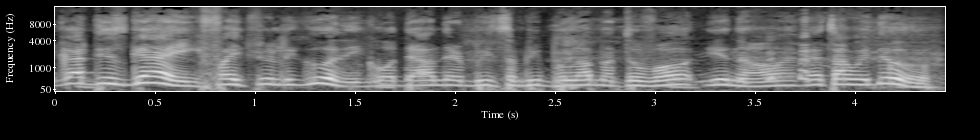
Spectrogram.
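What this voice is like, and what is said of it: Vague put-on European accent. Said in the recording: “I'm not sure what accent I'm using ... We're just going vaguely maybe European ... Maybe European”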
